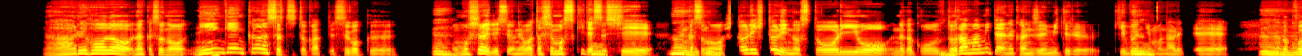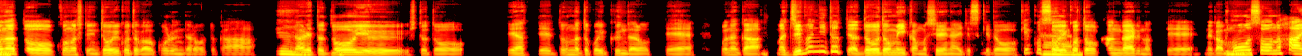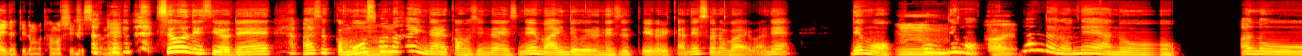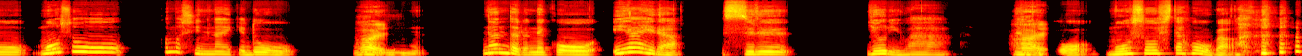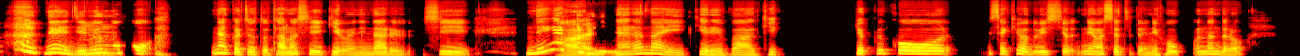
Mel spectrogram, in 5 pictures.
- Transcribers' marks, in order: other background noise; unintelligible speech; other noise; laugh; laugh
- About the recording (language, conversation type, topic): Japanese, podcast, 都会の公園でもできるマインドフルネスはありますか？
